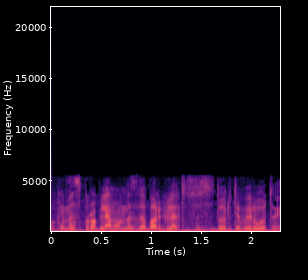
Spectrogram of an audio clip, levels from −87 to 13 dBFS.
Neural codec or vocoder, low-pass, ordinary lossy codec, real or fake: codec, 16 kHz in and 24 kHz out, 2.2 kbps, FireRedTTS-2 codec; 5.4 kHz; AAC, 24 kbps; fake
